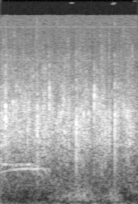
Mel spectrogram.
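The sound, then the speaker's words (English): An audience claps steadily for the speaker's assistants, a dense, continuous patter of many hands at a moderate level with no voices breaking through. “Give my wonderful assistants a round of applause.”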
